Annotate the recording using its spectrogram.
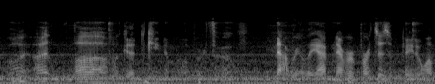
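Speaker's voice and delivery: soft, sarcastic whispered aside.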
